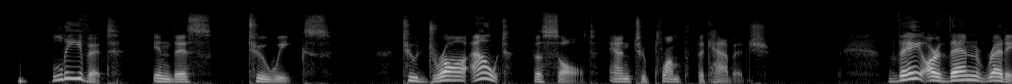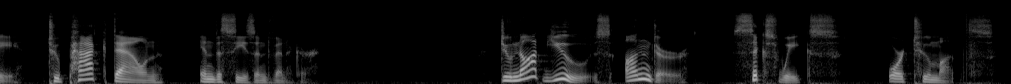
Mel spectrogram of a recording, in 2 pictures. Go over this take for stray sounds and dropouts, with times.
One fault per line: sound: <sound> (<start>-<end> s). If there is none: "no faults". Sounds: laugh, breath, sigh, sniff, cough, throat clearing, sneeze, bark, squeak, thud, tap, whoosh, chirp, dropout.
sound: cough (0.2-0.3 s)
